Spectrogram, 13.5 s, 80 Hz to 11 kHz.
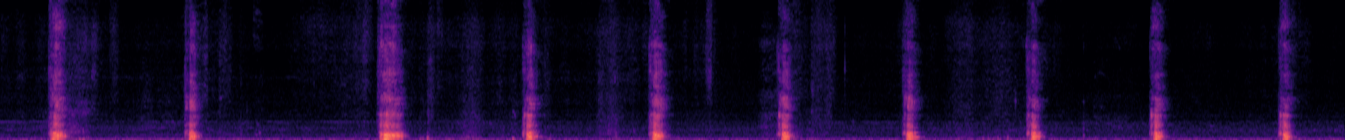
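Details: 15-year-old Poodle in 12°C cold weather, weak, sleeping a lot, eating less, with a slight cough: ten short, soft, evenly spaced cough bursts, about one every 1.5 seconds; dog cough.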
